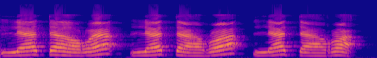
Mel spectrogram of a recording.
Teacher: और अगर रा के नीचे जेर यानी कि कसरा आती तो हम यहाँ पर रा को हम क्या करते, बारीक करते। चूंकि यहाँ पर रा के ऊपर जबर है तो हम यहाँ पर मुंह भरकर पढ़ेंगे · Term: मोटा करके पढ़ेंगे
